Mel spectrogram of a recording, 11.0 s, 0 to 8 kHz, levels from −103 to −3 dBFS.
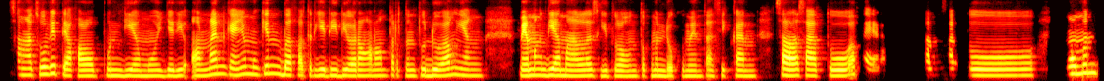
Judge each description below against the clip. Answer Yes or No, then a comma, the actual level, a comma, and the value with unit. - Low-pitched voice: No, high, 215 Hz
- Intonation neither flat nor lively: No, narrow, 2.1 semitones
